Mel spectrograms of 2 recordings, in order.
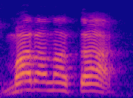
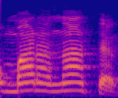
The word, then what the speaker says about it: Maranata: aramaico dialeto de Jesus maranat como dizemos nas católicos ou Maranata como dizem nossos irmãos separados os evangélicos aqueles que estão nas comunidades evangélicas ou protestantes não importa a pronúncia o significado é o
